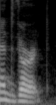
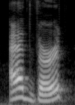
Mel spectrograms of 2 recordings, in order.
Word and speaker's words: advert: Now you can see an advert. Advert is a noun. It is a public promotion of some product or service. Advert. The stress is on the first syllable.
